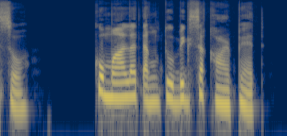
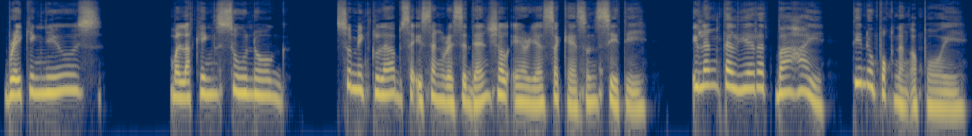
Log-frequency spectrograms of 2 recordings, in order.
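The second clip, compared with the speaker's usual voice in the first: news report; 4 semitones higher than usual. A narrator's reading.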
